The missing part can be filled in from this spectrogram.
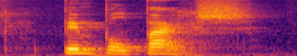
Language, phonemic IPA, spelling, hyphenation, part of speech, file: Dutch, /ˈpɪm.pəlˌpaːrs/, pimpelpaars, pim‧pel‧paars, adjective, Nl-pimpelpaars.ogg
- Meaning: bluish purple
